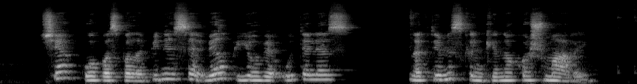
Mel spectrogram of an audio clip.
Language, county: Lithuanian, Panevėžys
